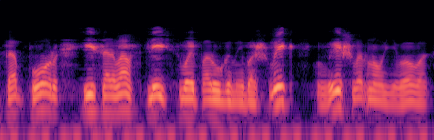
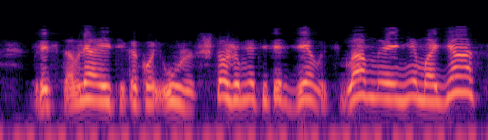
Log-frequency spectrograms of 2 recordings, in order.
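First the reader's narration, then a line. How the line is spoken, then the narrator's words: Moaning passenger. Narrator (Russian): стонал пассажир с билетом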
